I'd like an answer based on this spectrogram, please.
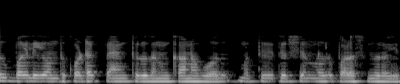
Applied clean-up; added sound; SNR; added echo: none; none; none; none.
